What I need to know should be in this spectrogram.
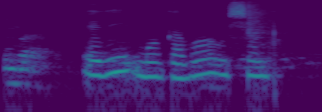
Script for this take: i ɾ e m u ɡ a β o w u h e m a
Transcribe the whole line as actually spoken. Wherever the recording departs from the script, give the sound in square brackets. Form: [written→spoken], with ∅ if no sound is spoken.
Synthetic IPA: [i→e] ɾ [e→i] m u ɡ a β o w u [h→ʃ] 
